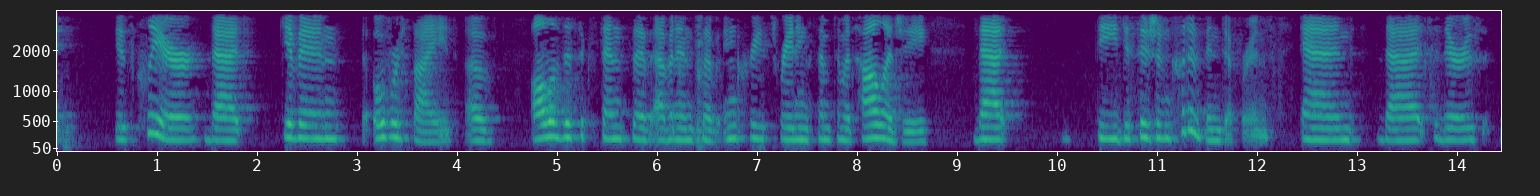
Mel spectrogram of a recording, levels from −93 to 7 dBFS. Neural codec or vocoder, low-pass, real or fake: none; 3.6 kHz; real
